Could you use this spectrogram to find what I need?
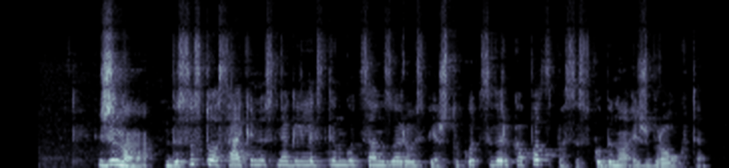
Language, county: Lithuanian, Utena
